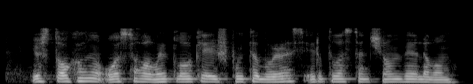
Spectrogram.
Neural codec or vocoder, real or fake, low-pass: codec, 44.1 kHz, 3.4 kbps, Pupu-Codec; fake; 5.4 kHz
